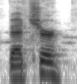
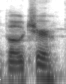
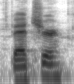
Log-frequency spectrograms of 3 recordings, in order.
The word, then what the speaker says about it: Betcher: Pronounced Betcher. Thank you. What did I said? Bocher. Betcher. I will try and remember that.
